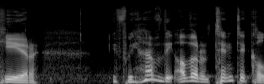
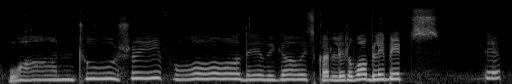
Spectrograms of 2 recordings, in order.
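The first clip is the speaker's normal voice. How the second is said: high soft voice; 12 semitones higher, 5 dB quieter, slower than usual. Pretend.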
